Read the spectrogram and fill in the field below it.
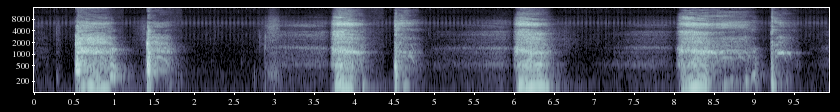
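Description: Six harsh, voiced cough bursts, some in quick pairs, with quiet gaps between. Repeated coughing in a quiet room.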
